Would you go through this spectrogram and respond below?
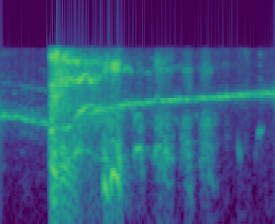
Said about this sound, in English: And there's the siren. Sorry.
